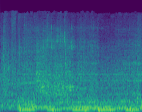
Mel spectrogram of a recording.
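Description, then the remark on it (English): A car shredder rips a flattened car, fed in on a conveyor belt, into pieces with a loud, steady roar of grinding and crushing metal, heavy low rumbling pulses underneath harsh crackling and clattering, and no voices. “It takes a flattened car and puts it on a conveyor belt to get ripped into pieces.”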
